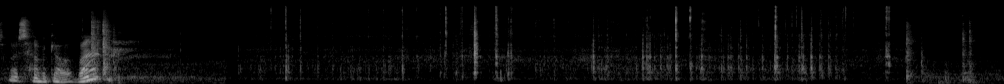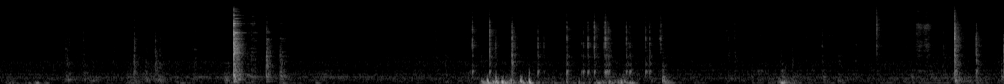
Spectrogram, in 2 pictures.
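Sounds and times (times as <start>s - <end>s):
screwdriver clicks and scrapes: 2.4s - 9.0s.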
